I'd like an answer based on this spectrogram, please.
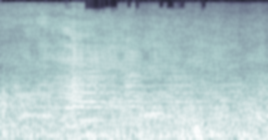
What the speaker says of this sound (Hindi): साला बहुत मच्छर है इधर तो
